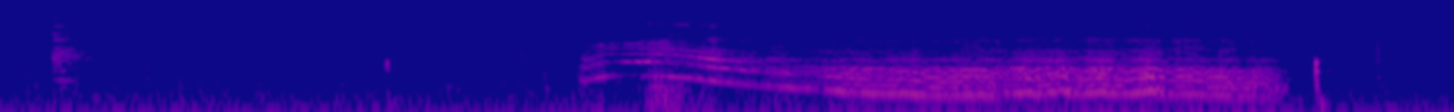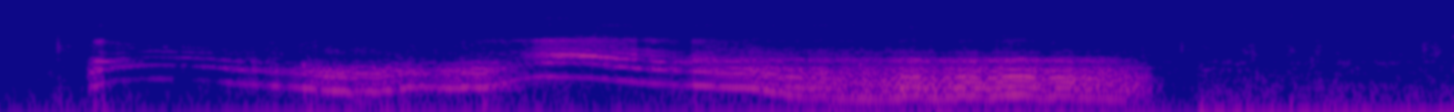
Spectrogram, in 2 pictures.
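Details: Bengal cats mating: long, wavering caterwauls that rise and fall.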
